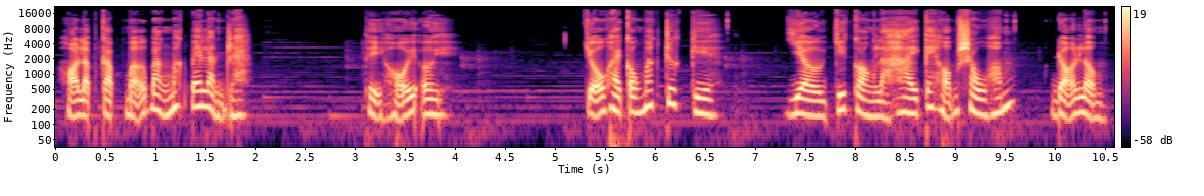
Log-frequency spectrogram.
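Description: Low mellow woman narrating a ghost story. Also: no room sound.

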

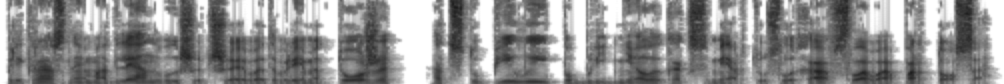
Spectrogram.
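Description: A man narrating an audiobook in an expressive, measured reading. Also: very deep voice, vocal fry, no room sound, clean studio sound. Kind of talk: scripted narration.

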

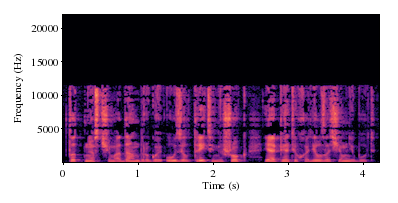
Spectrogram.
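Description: A man narrating a classic novel in an expressive, measured reading. His voice sits fairly low and carries a husky edge. His intonation moves a lot. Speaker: audiobook narrator. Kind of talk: scripted narration.

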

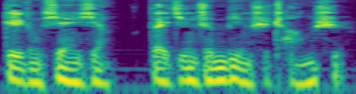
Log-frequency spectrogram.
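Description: A man narrating a suspense story in measured, deliberate audiobook style. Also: extremely low pitch, fairly even intonation, husky.

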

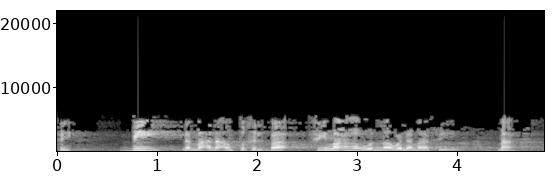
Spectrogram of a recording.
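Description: A middle-aged man leads a recitation class, his slightly high voice pausing to quiz students and demonstrate each sound. The recording is dull, with a long hall reverb around him. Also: animated. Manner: asks students quick questions and answers them himself, demonstrating sounds aloud. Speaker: Quran recitation teacher. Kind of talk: classroom lecture with questions to students.

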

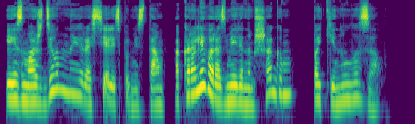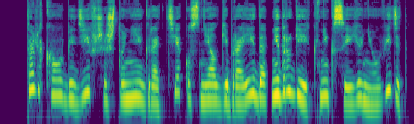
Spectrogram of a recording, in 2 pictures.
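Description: A woman reading an audiobook in a measured, expressive storybook narration. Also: medium pitch, dry recording, clean studio sound.

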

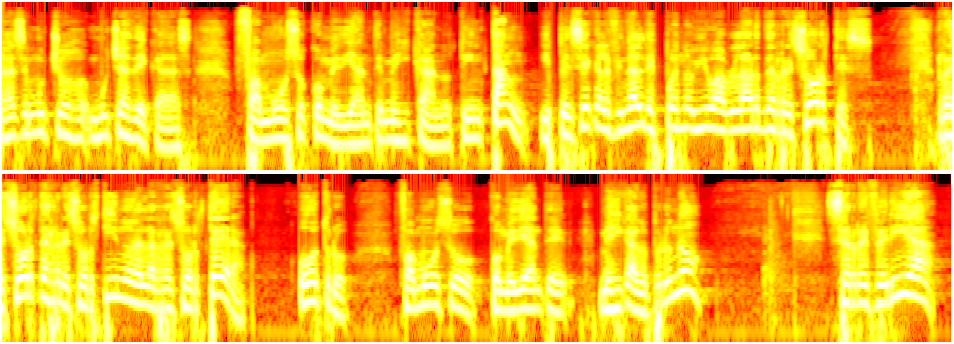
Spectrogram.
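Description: A man's voice: a little high, dark tone, no echo. A man from Ecuador, giving political commentary in a sarcastic, pedantic and critical way. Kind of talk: radio-style political commentary.

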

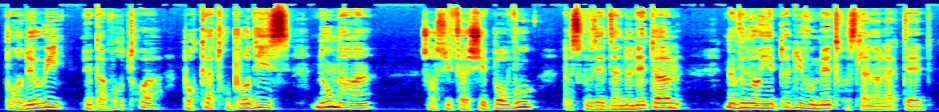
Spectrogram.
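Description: A stern, blunt old countrywoman, a village seamstress in a storybook, as a man reading aloud puts her on. Her voice sits well above a man's usual pitch and stays dark and mellow in tone. She talks curtly and severely, and she will not budge. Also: lively intonation, normal speed. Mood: stern, firm. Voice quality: curt, severe.

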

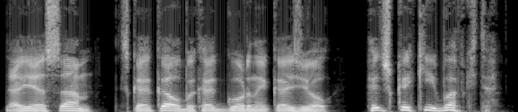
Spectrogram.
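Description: A man's voice: medium pitch, expressive, moderate pace, no room sound, clean studio sound, pitched above the performer's own voice, close to an everyday voice. A man voicing a talkative, hungover male gamer buddy who gripes about money, in an audiobook. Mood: grumbling.

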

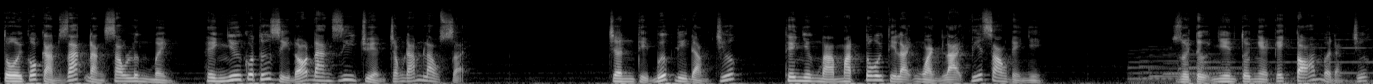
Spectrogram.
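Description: A man narrating a ghost story in the first person, telling it with animated, expressive delivery. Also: medium pitch, normal speed, soft background music. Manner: animated storytelling, shouting the boy's cries.

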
